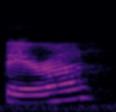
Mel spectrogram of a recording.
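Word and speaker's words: Feyre: I had to do I think it's pronounced Farah Farah but I call her faah so I had to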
